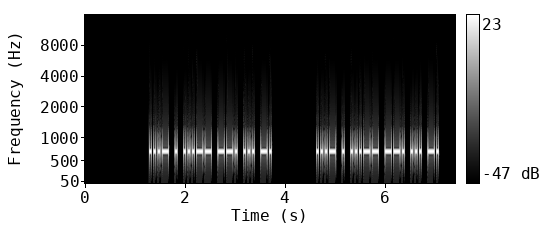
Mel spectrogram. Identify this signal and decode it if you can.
Morse code, heard as a keyed tone, about 27 wpm, 700 Hz. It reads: VE3GSN VE3GSN
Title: DXCC-100 Call Signs - 6 Characters - Repeated 2x - 28wpm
